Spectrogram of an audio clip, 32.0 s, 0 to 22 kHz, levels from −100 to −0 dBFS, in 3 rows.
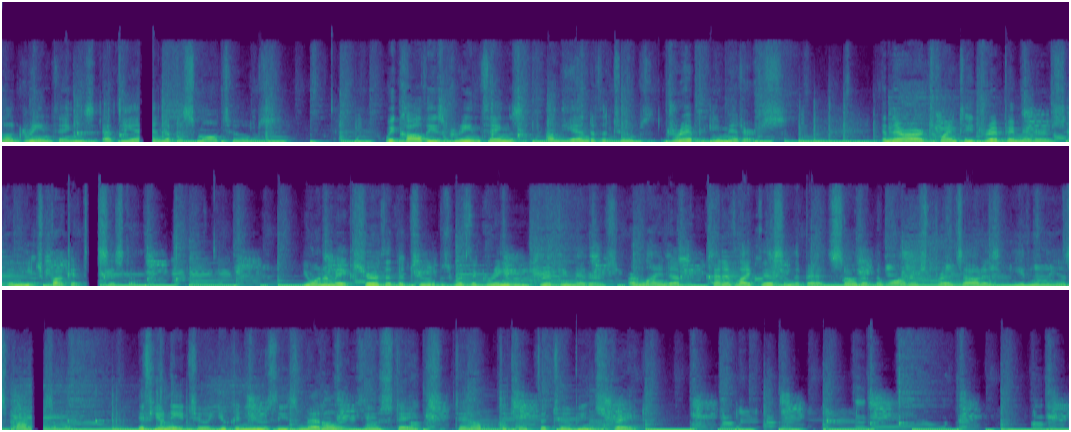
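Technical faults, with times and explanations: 1.37–1.51 s, 11.51–11.64 s and 21.64–21.76 s: gap at a join of encoded pieces. Continuous sound drops to silence for about 142 ms, then 124 ms twice, repeating every 10 s. Each piece was encoded on its own and joined untrimmed. The encoder's start-up delay and last-frame padding both remain, leaving a hole. The edges are smeared by the codec. The sound then resumes exactly where it stopped.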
